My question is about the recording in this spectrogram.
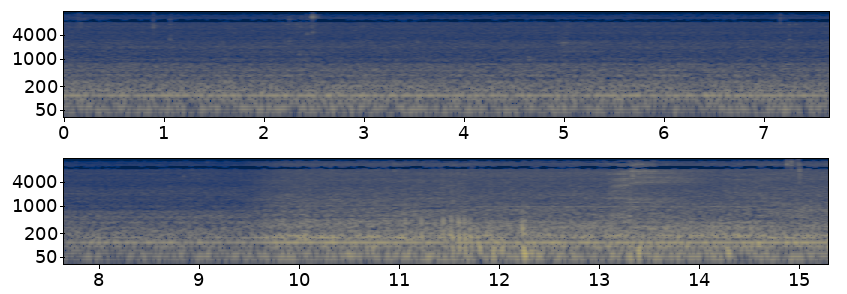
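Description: Steady low mechanical hum with a rumble underneath, growing louder about ten seconds in.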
